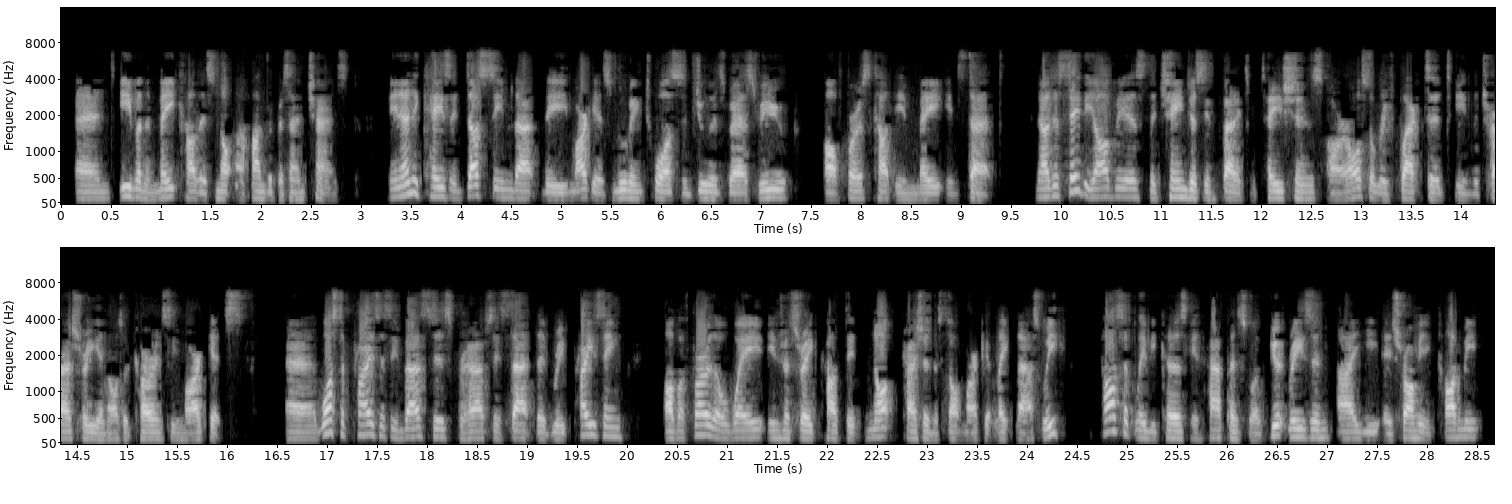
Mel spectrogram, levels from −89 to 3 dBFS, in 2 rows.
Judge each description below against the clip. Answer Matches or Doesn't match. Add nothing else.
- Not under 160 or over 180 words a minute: Doesn't match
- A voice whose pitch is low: Matches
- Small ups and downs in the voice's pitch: Doesn't match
